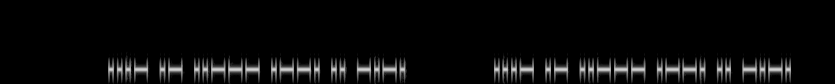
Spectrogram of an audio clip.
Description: Morse code, heard as a keyed tone, about 28 wpm, 700 Hz. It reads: VA2PIC VA2PIC
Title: DXCC-100 Call Signs - 6 Characters - Repeated 3x - 28wpm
